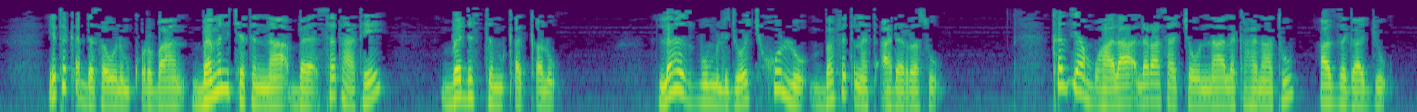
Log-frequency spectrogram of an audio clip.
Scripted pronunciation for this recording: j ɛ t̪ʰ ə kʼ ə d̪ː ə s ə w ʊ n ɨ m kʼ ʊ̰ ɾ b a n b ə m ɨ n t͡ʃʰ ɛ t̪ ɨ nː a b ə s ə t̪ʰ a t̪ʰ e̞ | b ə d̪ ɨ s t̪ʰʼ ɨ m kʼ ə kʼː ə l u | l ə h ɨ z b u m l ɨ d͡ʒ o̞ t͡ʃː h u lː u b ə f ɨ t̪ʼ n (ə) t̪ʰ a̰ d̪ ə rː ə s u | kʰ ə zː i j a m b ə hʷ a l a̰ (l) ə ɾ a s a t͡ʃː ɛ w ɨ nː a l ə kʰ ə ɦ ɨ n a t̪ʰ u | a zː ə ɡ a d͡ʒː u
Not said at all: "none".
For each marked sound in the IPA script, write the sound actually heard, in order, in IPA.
ə, l

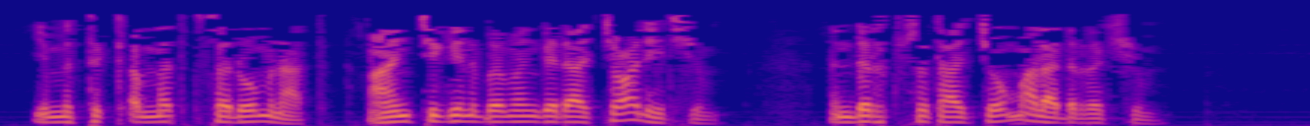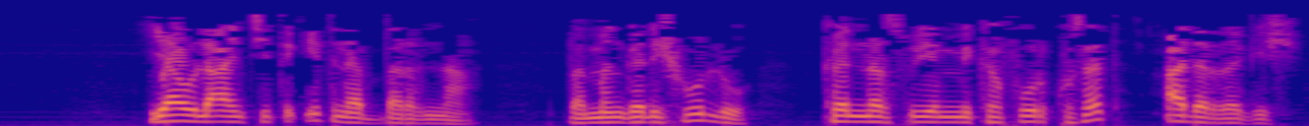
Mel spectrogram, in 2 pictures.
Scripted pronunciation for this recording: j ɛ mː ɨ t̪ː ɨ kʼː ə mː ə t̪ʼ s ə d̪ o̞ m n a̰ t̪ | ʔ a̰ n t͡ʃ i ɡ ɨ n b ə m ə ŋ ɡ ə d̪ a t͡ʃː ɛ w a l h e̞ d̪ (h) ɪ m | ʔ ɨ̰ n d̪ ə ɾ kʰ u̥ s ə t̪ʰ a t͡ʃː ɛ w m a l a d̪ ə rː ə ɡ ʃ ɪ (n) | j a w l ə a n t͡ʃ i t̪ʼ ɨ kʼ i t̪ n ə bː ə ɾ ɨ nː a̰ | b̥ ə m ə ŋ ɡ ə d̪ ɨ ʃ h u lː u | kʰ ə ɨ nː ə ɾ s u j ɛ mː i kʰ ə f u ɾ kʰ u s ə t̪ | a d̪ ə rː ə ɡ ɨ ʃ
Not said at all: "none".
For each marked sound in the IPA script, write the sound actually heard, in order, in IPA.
ʃ, m

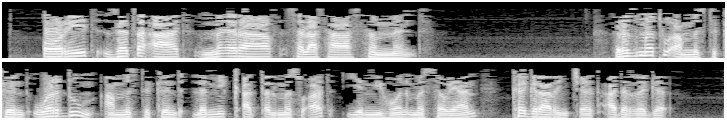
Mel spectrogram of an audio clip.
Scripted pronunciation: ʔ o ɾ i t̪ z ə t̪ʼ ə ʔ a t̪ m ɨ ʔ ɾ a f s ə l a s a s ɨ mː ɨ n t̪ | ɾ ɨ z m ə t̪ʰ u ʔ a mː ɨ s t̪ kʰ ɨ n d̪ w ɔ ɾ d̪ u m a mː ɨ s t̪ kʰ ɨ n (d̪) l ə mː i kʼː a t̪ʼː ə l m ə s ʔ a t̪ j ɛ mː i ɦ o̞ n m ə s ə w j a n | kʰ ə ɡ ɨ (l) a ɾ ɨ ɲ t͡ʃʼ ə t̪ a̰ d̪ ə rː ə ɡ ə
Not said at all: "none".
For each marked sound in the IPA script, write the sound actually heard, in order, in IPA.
d̪, ɾ

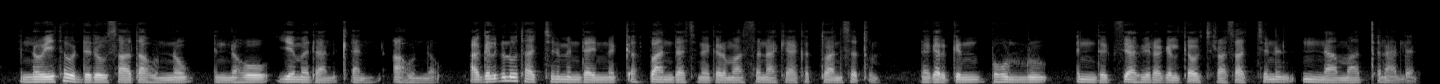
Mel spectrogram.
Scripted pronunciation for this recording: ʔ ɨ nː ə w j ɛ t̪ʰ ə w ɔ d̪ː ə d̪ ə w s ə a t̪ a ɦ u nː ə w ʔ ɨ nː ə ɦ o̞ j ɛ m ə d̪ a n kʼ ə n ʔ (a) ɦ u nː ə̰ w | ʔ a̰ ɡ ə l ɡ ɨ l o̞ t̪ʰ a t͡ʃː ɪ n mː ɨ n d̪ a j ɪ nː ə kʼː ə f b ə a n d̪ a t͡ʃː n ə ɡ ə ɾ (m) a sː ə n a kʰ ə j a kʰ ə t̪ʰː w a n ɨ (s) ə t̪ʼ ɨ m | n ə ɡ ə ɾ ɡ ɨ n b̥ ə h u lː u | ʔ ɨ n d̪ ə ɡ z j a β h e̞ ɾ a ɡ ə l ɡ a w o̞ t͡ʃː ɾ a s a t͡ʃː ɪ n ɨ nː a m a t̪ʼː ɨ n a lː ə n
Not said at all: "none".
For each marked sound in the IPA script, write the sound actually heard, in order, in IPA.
a, m, s

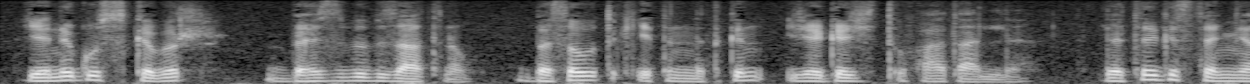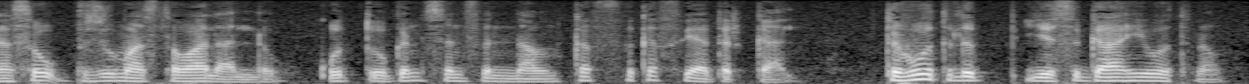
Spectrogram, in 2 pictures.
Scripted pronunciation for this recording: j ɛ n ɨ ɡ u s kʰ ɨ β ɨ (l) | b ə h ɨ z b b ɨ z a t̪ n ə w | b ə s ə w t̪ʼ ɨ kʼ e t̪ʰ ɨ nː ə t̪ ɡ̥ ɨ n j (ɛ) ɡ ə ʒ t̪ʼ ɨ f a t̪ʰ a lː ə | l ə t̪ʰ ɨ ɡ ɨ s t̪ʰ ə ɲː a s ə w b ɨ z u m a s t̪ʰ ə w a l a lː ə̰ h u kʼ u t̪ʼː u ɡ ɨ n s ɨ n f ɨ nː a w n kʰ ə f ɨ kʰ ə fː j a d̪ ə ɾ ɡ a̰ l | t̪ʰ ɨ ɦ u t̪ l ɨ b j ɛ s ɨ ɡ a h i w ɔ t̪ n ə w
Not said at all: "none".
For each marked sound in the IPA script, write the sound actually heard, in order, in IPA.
ɾ, ɛ

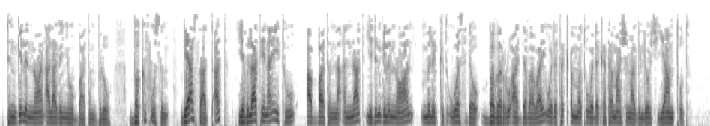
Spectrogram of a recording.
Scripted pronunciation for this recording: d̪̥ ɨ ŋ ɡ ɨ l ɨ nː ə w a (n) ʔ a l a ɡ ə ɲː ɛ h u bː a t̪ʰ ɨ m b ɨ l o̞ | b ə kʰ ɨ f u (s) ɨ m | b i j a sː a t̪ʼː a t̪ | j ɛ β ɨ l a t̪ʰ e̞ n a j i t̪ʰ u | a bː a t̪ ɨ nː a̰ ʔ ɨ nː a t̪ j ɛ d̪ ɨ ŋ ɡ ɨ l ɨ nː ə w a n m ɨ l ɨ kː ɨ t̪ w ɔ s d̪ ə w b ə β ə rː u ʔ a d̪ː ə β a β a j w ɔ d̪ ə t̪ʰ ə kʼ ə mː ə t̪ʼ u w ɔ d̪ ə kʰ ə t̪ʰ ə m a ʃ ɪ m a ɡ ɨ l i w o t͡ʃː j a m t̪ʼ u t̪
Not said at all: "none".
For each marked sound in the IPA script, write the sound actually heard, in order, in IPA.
n, s

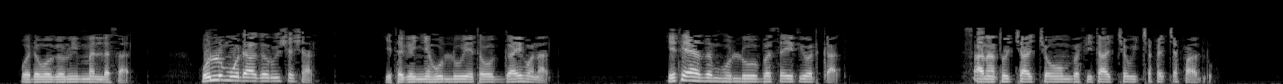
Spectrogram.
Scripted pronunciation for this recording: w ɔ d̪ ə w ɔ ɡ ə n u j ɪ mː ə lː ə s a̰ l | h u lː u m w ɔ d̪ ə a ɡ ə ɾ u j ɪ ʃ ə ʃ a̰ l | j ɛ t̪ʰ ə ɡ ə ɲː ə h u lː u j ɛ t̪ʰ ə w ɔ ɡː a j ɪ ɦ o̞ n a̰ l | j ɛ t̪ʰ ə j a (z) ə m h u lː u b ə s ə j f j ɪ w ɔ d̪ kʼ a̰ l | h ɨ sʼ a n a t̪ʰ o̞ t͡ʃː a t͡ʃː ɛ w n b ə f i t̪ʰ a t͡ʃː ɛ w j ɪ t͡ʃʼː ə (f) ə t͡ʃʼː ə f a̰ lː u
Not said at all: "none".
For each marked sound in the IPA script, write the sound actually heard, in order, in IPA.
z, f

